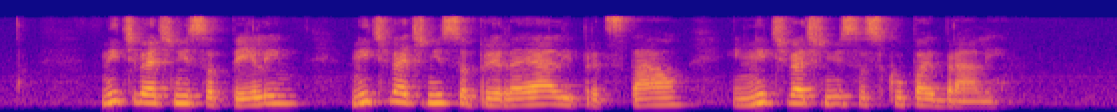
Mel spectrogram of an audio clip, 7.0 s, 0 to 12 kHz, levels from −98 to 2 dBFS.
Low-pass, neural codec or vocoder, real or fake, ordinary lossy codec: 7.2 kHz; none; real; none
